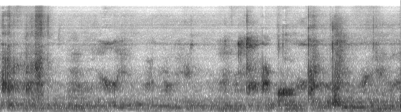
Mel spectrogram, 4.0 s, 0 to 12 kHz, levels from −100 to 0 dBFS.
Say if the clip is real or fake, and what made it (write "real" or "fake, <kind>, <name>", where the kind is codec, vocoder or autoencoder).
fake, codec, SNAC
